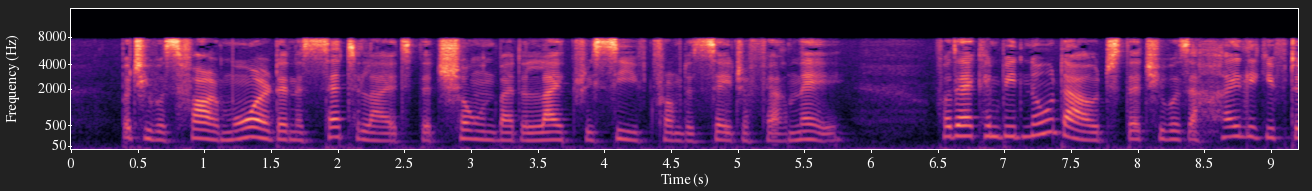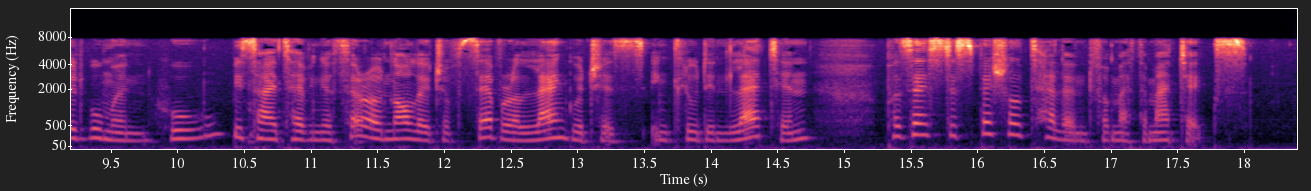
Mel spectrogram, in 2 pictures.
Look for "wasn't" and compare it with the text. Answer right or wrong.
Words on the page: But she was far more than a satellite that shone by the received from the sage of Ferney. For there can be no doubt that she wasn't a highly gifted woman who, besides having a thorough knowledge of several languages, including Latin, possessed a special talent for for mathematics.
wrong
